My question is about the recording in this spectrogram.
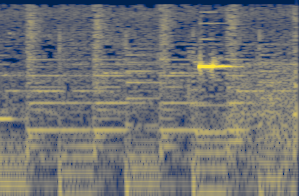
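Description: Background music with a regular beat. About one and a half seconds in, a Panasonic top-loading washing machine's control panel gives a short, high electronic beep as its switch is pressed.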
